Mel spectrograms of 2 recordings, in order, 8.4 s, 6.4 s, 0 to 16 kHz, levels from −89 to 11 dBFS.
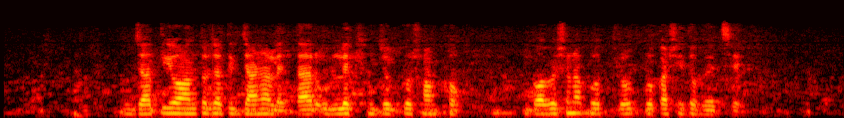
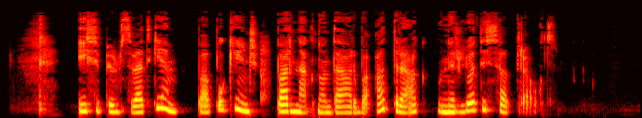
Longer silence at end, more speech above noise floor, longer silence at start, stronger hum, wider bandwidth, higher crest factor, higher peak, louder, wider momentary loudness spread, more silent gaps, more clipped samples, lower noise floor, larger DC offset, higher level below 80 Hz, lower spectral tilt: second, 0.35 s vs 0.9 s; second, 32 dB vs 51 dB; about the same, 0.4 s vs 0.3 s; neither; second, 7.8 kHz vs 11 kHz; about the same, 20 dB vs 18 dB; second, -8 dBFS vs -2 dBFS; second, -27 LUFS vs -20 LUFS; about the same, 16 LU vs 14 LU; neither; neither; second, -59 dBFS vs -70 dBFS; neither; first, -62 dBFS vs -68 dBFS; first, -7 dB/octave vs -5.5 dB/octave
